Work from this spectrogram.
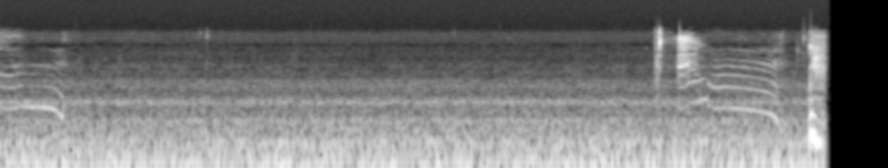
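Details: A Scottish Fold Longhair cat around its first vaccination in a year gives two short, falling meows over a steady low hum.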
